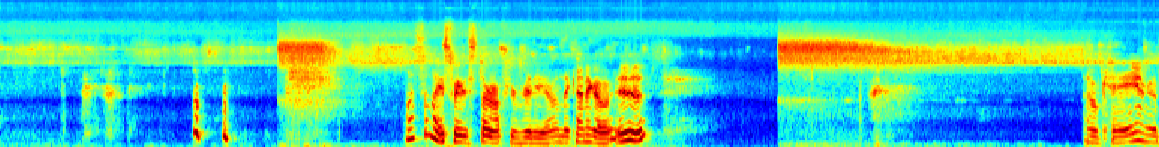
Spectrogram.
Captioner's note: laughs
